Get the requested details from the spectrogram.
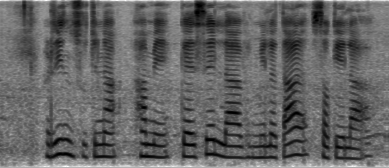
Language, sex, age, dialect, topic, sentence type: Magahi, female, 51-55, Southern, banking, question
